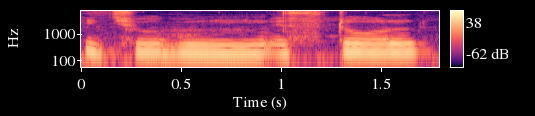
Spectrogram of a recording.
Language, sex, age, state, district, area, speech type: Bengali, female, 18-30, West Bengal, Dakshin Dinajpur, urban, spontaneous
